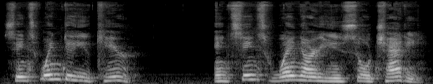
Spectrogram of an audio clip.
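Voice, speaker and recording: A man's voice: on the high side, slow pace. A man playing a moody, defensive teenage boy hero in a comic dub, with an irritable, muttering manner. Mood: suspicious.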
